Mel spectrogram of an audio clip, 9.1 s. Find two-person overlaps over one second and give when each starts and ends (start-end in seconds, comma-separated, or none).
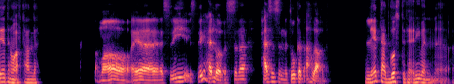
none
